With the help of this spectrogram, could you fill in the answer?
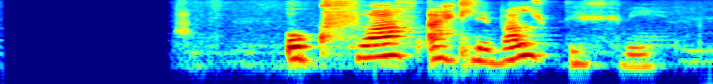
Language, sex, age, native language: Icelandic, female, 8, Icelandic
